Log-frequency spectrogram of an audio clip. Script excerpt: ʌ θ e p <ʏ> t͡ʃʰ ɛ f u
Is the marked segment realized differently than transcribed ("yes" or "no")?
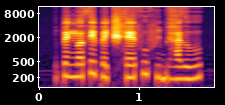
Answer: yes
